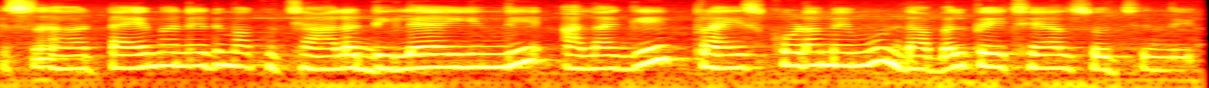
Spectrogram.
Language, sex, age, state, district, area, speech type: Telugu, female, 45-60, Andhra Pradesh, Kakinada, rural, spontaneous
